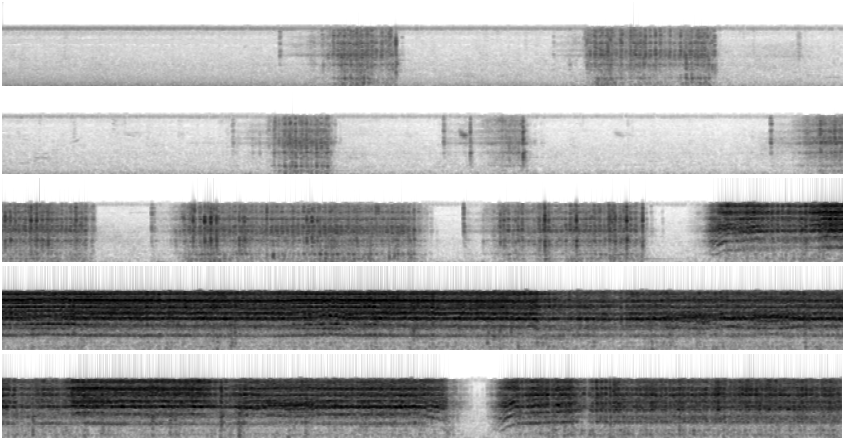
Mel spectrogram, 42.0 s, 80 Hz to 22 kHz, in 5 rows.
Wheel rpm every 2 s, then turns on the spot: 0, 10, 10, 10, 0, 10, 0, 10, 30, 40, 30, 50, 170, 180, 180, 180, 180, 180, 160, 160, 230.
2-4 6-8 10-12 16-20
